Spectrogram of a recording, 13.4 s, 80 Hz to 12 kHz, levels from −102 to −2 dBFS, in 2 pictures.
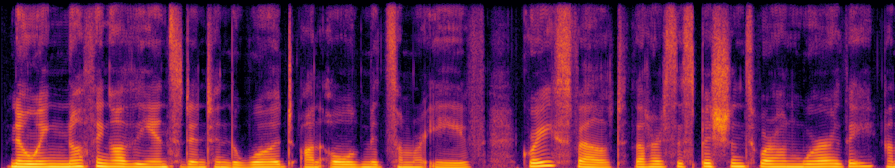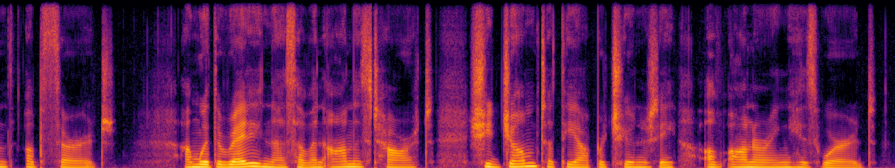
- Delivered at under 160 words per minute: No, average, 170 wpm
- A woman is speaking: Yes, female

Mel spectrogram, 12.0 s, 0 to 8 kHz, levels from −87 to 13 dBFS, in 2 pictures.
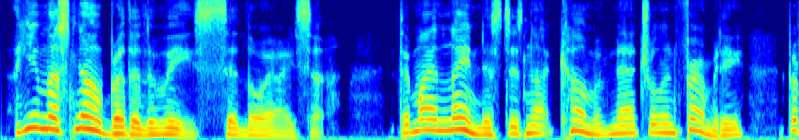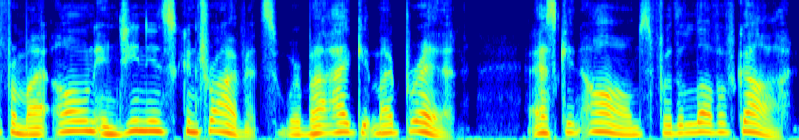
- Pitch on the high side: No, medium, 165 Hz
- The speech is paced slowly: No, average, 170 wpm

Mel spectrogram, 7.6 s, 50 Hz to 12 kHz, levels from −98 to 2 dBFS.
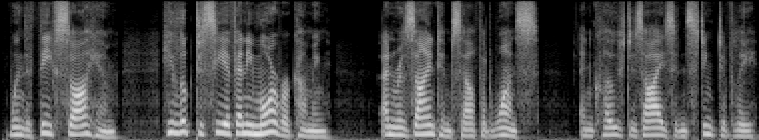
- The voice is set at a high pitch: No, medium, 170 Hz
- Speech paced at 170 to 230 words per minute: Yes, average, 190 wpm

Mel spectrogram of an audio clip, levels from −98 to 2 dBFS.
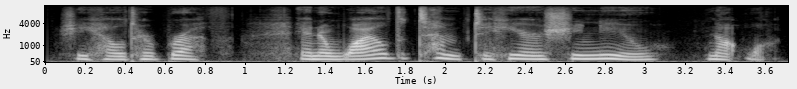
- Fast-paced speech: Yes, fast, 225 wpm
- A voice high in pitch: Yes, high, 205 Hz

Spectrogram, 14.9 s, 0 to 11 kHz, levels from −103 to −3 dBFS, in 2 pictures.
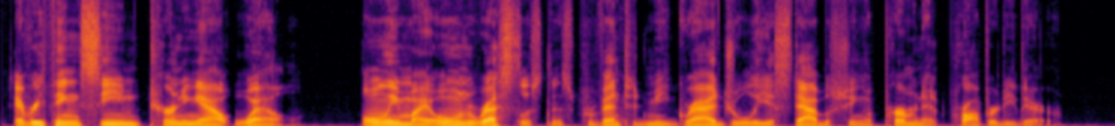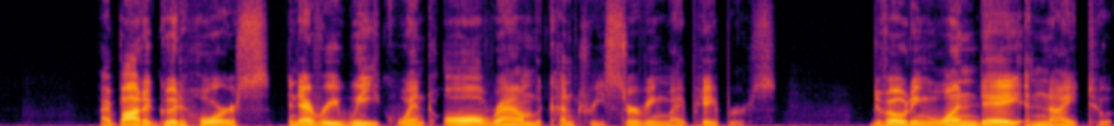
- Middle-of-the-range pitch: No, low, 100 Hz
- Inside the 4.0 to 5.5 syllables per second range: No, 3.6 syllables/s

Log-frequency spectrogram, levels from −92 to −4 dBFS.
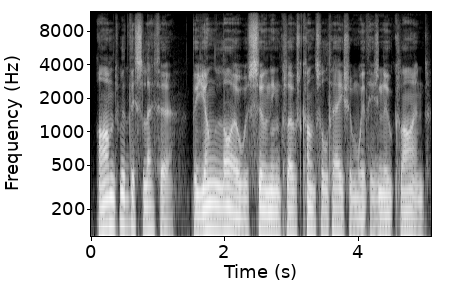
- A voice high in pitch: No, very low, 95 Hz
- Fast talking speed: No, average, 190 wpm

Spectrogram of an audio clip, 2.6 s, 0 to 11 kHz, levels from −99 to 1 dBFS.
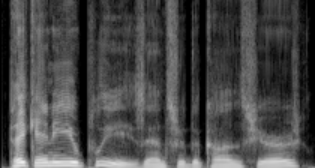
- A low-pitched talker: No, medium, 160 Hz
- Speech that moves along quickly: No, average, 160 wpm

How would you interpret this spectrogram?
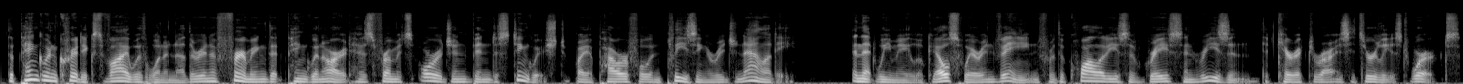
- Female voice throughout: No, male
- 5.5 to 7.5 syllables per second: Yes, 5.6 syllables/s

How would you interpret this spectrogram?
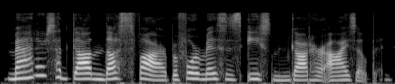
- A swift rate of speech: No, average, 180 wpm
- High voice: Yes, high, 240 Hz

